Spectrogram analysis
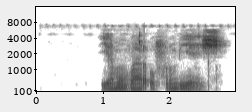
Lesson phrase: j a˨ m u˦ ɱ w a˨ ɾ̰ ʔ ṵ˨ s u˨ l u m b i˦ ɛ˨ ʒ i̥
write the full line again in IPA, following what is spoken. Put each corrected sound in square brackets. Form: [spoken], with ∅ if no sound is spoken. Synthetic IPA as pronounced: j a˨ m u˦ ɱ [v] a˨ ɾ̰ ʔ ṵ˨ [f] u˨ [ɾ] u m b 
